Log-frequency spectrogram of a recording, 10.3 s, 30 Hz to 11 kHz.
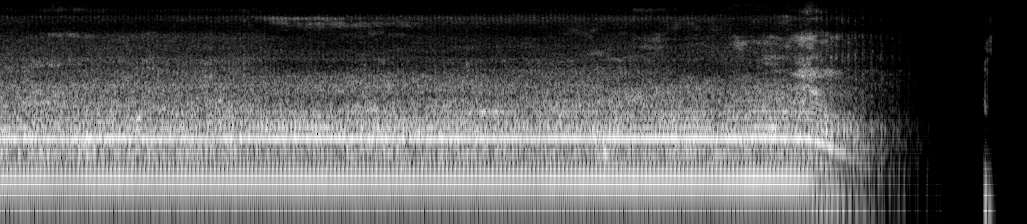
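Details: Stiga Combi 53 SEQ lawnmower after DIY electric-start repair with cheap relay and push button: steady, even engine drone with an unchanging pitch for eight seconds, then winds down cleanly. Runs normally.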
